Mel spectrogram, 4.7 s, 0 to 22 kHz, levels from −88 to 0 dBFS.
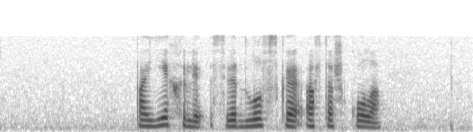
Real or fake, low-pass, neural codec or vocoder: real; 7.2 kHz; none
